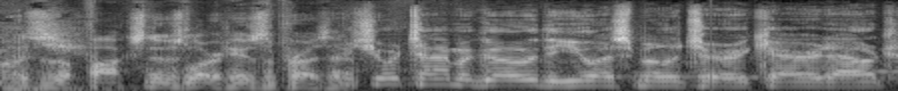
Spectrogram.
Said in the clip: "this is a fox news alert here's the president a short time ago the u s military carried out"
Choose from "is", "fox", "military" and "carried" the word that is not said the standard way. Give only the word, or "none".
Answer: none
